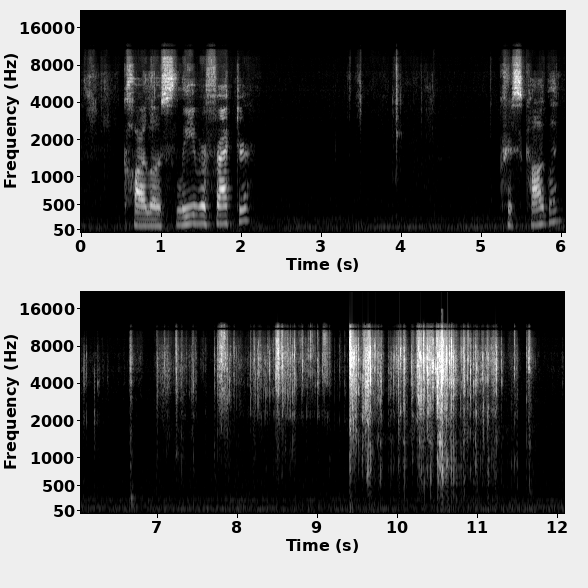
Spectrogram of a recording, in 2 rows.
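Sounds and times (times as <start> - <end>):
card pack wrapper tearing and crinkling: 7.0 - 11.8.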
